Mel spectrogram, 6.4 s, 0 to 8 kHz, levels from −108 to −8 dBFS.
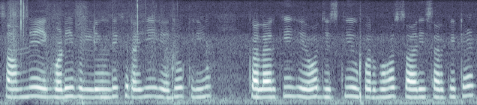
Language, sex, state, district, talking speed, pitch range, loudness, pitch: Hindi, female, Maharashtra, Gondia, 180 wpm, 230-250 Hz, -18 LUFS, 235 Hz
